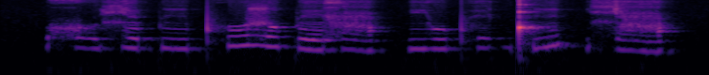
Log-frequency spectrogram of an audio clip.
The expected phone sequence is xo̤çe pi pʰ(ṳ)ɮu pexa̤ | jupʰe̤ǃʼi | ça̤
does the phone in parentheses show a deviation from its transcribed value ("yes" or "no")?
yes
